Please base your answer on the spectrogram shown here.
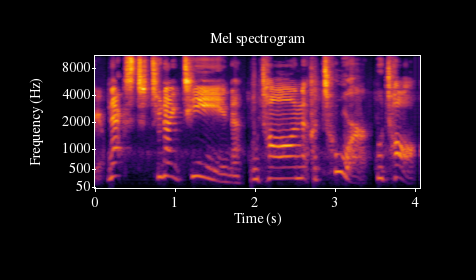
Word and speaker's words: bouton: Bouton. I know I'm not supposed to pronounce the N.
